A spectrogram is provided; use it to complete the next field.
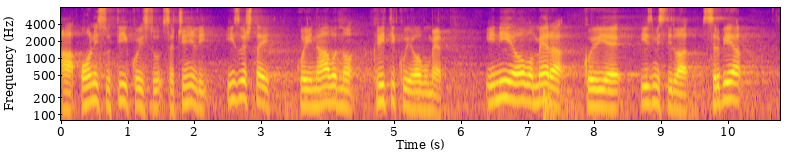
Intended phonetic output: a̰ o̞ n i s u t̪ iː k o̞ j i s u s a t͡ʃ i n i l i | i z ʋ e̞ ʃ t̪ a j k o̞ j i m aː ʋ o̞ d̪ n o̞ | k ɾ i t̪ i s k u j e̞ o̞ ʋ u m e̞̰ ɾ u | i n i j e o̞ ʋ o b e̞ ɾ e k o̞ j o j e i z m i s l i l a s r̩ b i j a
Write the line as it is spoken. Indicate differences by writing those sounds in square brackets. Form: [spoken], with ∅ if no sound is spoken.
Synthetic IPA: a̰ o̞ n i s u t̪ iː k o̞ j i s u s a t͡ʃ i n i l i | i z ʋ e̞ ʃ t̪ a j k o̞ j i [n] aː ʋ o̞ d̪ n o̞ | k ɾ i t̪ i [∅] k u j e̞ o̞ ʋ u m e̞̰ ɾ u | i n i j e o̞ ʋ o [m] e̞ ɾ [a] k o̞ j [u] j e i z m i s l i l a s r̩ b i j a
